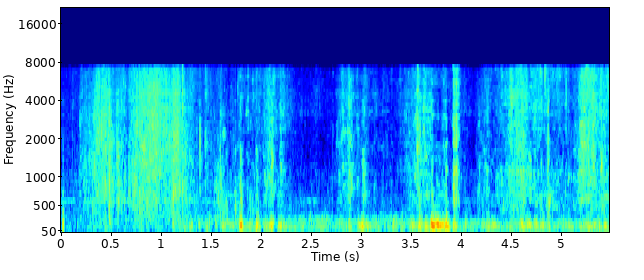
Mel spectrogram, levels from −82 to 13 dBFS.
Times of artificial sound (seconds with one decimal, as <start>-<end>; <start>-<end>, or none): 1.6-5.5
